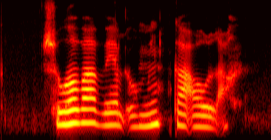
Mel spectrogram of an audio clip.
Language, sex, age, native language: Icelandic, male, 8, Icelandic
